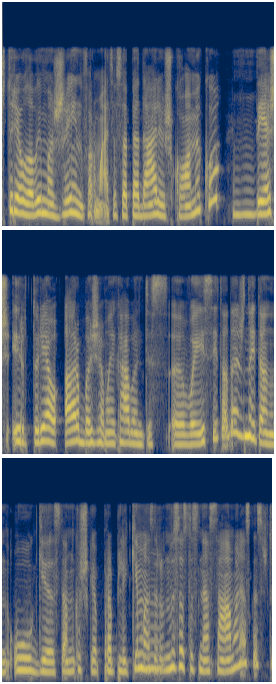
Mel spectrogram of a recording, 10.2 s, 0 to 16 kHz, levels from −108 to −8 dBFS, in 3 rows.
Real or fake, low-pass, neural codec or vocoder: real; 7.2 kHz; none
